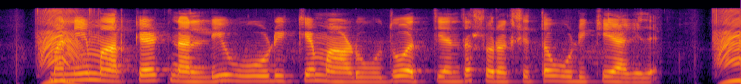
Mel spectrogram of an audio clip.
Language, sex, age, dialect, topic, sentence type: Kannada, male, 25-30, Mysore Kannada, banking, statement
